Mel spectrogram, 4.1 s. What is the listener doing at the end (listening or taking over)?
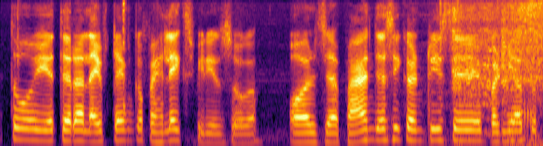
listening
